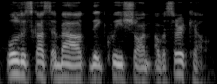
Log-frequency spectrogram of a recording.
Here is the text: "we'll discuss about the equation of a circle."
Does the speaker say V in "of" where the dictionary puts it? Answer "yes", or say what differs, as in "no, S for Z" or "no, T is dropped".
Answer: yes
